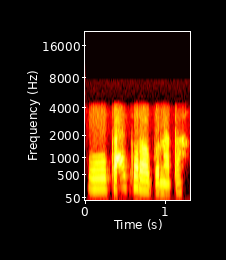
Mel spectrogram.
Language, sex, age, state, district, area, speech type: Marathi, female, 45-60, Maharashtra, Hingoli, urban, conversation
